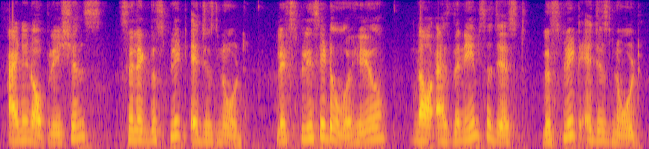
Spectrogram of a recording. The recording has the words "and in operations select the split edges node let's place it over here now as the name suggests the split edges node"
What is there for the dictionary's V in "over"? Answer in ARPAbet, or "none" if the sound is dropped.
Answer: V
